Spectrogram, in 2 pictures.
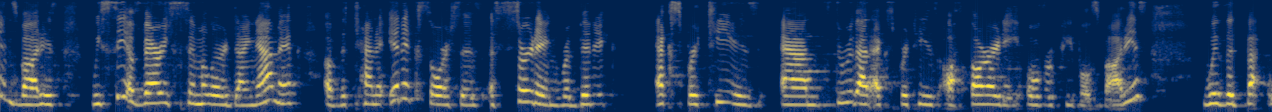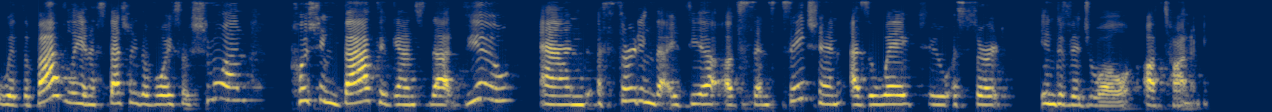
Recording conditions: video call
